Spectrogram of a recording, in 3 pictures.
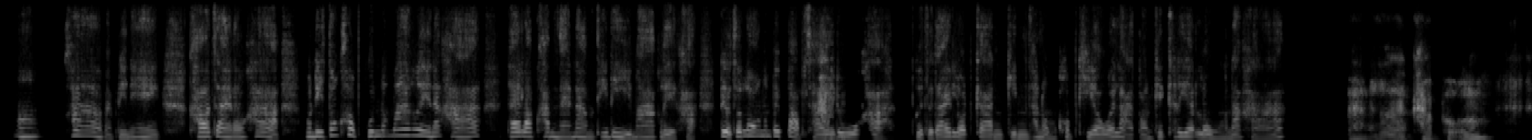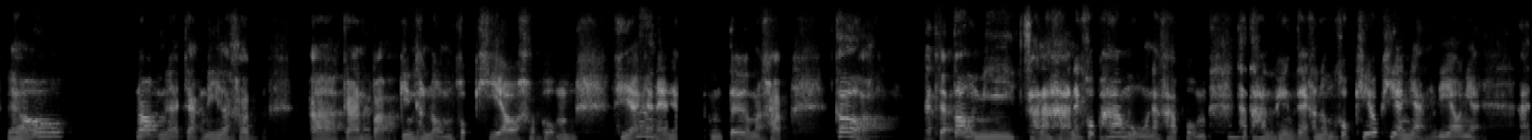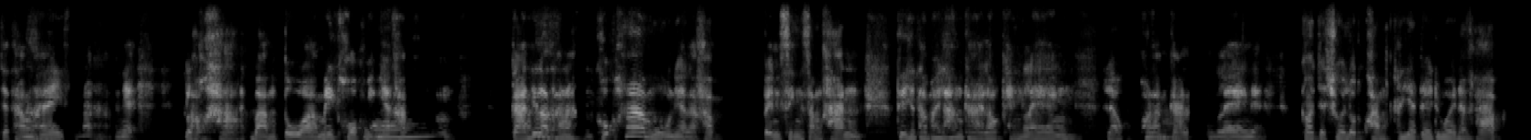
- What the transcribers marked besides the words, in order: other background noise
- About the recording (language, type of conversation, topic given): Thai, advice, ฉันตั้งใจกินอาหารเพื่อสุขภาพแต่ชอบกินของขบเคี้ยวตอนเครียด ควรทำอย่างไร?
